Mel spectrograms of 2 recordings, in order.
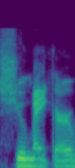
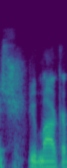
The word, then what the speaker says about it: Shoemaker: Antonio Banderas rather than pronounce Shoemaker which people say Schumacher but anyway yeah all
